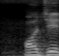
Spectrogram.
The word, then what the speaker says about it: Auger: Process is known as ऑजे recombination, AUGER recombination. इसको हम लोग ऑजे रिकॉम्बिनेशन क्यों बोलते हैं, OGE, यहाँ पर R is silent, that is व्हाई इट is known as ऑजेज recombination.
